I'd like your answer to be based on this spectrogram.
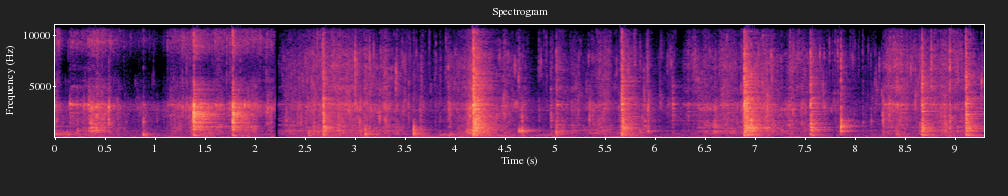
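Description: A chicken biryani mixture with coconut oil is stirred in a pot, giving repeated scraping and clattering strokes at an uneven rhythm, close and moderately loud with a faint sizzle between strokes.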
